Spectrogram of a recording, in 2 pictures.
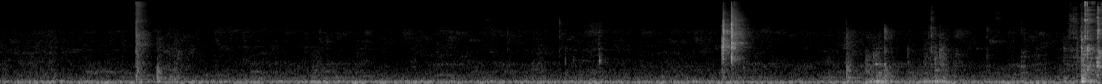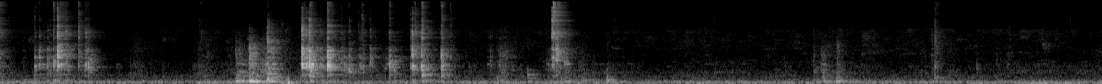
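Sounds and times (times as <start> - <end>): metal tools clinking: 10.6 - 12.0, 13.9 - 16.8.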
